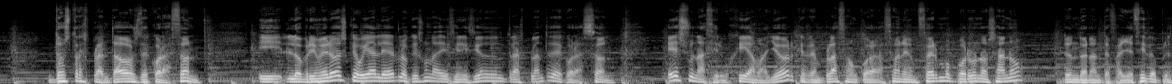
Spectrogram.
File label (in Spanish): entrevista, radio; trasplantados; Radio Sirena COPE; entrevista mediodia radio sirena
